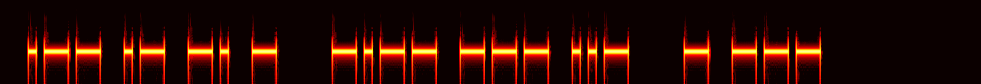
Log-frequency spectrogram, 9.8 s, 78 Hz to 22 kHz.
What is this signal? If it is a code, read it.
Morse code, heard as a keyed tone, about 15 wpm, 700 Hz. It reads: WANT YOU TO
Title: Sets of 5 Words Encore2 15wpm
